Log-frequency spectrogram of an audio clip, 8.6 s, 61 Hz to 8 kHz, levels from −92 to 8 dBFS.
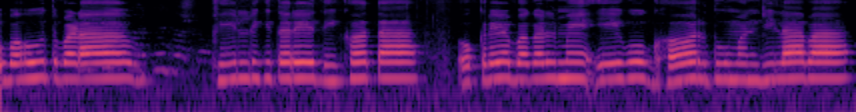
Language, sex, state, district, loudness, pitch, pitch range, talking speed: Bhojpuri, female, Uttar Pradesh, Gorakhpur, -38 LUFS, 265 Hz, 255-270 Hz, 90 wpm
